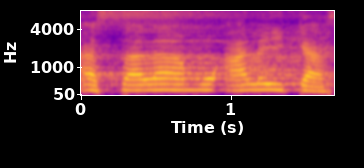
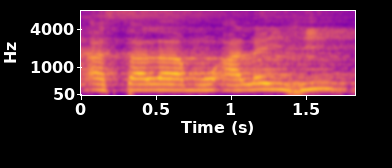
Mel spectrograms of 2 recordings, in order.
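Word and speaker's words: السلام عليك: salam kepadamu wahai nabi kalau ada orang yang salat yang Dia membacanya Assalamu Alaihi maka tidak sah salatnya tapi membacanya assalamual Alaika kalau asalamu Alaihi itu artinya salam kepadanya tapi kita bacanya Assalamualaika salam kepadamu yang seakan-akan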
